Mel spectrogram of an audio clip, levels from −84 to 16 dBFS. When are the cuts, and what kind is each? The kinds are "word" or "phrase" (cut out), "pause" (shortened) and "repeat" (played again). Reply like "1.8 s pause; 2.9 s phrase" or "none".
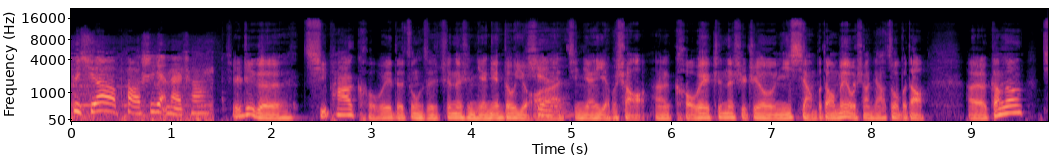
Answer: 1.5 s pause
